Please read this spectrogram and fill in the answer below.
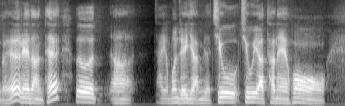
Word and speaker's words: Zihuatanejo: 지우야타네호. 호 했죠. 그 스페인어는 원래 이 J 발음이 흐 발음입니다. 그래서 지우야탄의 호 이렇게 돼 있죠. 그래서 지우 what 뭐라고 이렇게 이제 물어보니까 It's in Mexico. 지우야타네요.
